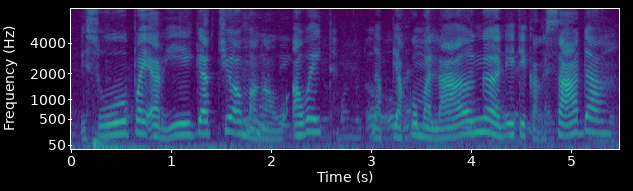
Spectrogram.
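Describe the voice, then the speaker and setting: A woman's voice: mid-range voice, expressive, measured pace, a crowd in the background, close to an everyday voice. A woman with an Ilocano accent playing an outspoken village woman in a radio comedy. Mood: questioning.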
